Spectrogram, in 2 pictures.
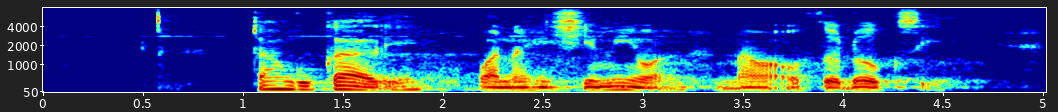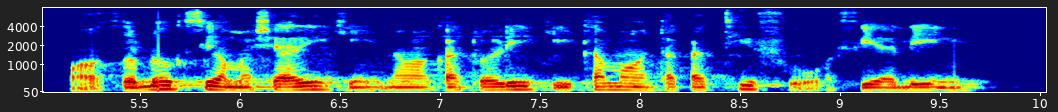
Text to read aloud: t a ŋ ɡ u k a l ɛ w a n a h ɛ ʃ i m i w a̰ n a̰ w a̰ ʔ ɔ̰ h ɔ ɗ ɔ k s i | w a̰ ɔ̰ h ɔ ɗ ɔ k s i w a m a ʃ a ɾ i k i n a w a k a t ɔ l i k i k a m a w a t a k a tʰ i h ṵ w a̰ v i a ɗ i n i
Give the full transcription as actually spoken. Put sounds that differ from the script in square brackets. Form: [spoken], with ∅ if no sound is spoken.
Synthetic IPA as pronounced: t a ŋ ɡ u k a l ɛ w a n a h ɛ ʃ i m i w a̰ n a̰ w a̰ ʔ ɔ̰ [θ] ɔ ɗ ɔ k s i | w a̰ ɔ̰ [θ] ɔ ɗ ɔ k s i w a m a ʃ a ɾ i k i n a w a k a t ɔ l i k i k a m a w a t a k a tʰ i [f] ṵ w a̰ [f] i a ɗ i n i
